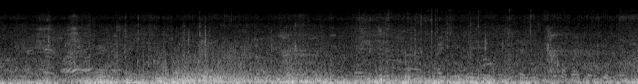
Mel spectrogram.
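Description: Wind buffeting the camera's microphone: an irregular low rumble that swells about a second in and eases near the end.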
